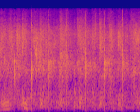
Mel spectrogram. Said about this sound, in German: Jetzt erkläre doch, warum du geklatscht hast.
